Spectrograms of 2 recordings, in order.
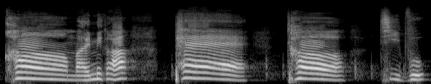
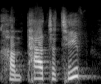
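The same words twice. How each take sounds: First: COMPETITIVE drawn out slowly, one syllable at a time. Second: Said in the usual way. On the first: Shown as a demonstration. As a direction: sound out "competitive" slowly in separate pieces. ("competitive"를 한 음절씩 천천히 끊어서) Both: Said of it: "발음해볼까?".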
